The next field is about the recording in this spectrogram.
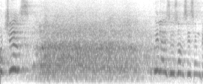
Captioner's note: audience laughs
